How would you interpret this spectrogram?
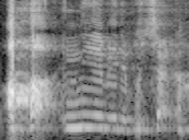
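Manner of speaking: high, loud mock panic; panicked shriek. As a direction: shriek at the knife. Voicing scared friend with knife.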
